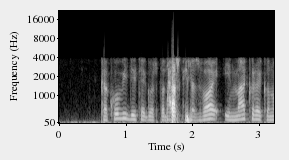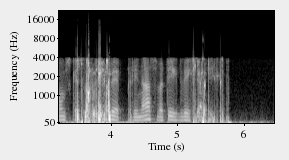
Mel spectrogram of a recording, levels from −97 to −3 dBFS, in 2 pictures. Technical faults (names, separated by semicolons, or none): GSM full-rate codec; GSM bit errors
